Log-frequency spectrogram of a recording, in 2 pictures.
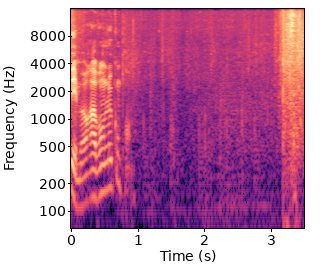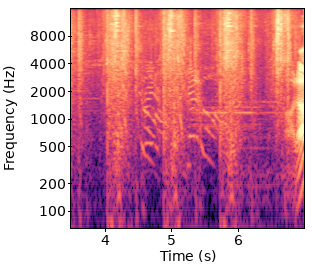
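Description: Heavy punches land with dull thuds.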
